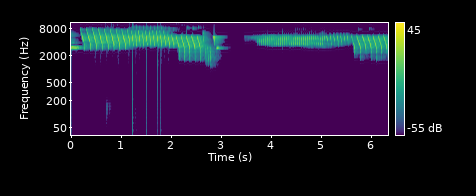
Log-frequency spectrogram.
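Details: Gloster canary singing to excite and train other canaries: a long fast trill dropping into lower rolling notes, a pause, then a smooth buzzy trill and another repeated-note tour.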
